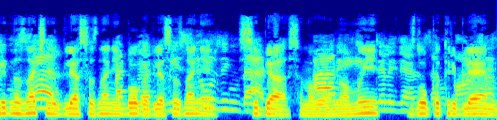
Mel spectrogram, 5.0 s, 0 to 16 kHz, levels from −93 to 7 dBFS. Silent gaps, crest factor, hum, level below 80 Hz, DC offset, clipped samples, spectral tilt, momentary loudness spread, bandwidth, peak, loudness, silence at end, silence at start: none; 16 dB; none; -60 dBFS; under 0.1%; under 0.1%; -5.5 dB/octave; 5 LU; 10.5 kHz; -6 dBFS; -23 LUFS; 0 s; 0 s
